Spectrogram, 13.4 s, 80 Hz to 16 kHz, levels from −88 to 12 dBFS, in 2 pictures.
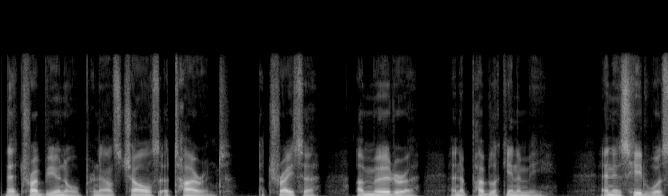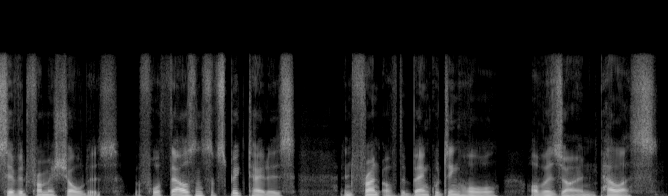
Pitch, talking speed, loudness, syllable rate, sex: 100 Hz, 160 wpm, -20 LUFS, 5.4 syllables/s, male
